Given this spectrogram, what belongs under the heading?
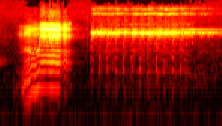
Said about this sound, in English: He say, a lot of sheep have bells, for these sheep are tuned, so as to make the chromatic scales, which he make use of by knocking the sheep on the head with his crook. A signal to them to ring the bell. He do it like this.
